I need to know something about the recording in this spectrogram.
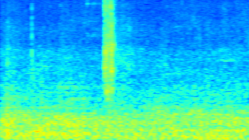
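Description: A camera shutter clicking once, sharply and briefly, about a second in, over steady low background noise in a large reception hall.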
